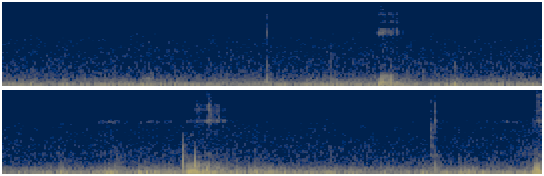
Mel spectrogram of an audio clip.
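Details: Cavalier King Charles Spaniel snoring while asleep indoors: low rumbling breaths repeating unevenly, with a few louder snorts and faint clicks over a steady low hum.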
